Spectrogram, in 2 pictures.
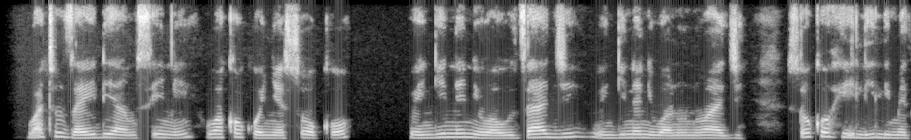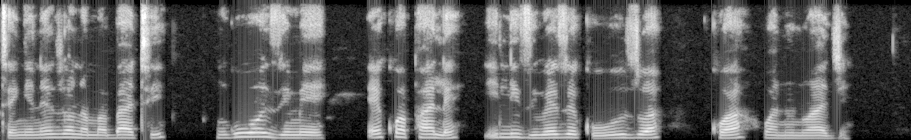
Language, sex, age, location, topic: Swahili, female, 18-24, Kisii, finance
